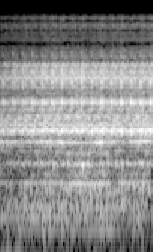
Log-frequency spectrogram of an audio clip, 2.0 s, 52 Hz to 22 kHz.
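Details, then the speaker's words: 2012 Chery QQ at idle: fast light ticking over an even idle from the top of the engine, cylinder head, growing louder as the engine warms; likely loose valve clearance, valve cover to be replaced. "outra coisa também aqui importante de acordo com o olho vai esquentando o vai aumentando o barulho aqui também Bom dia da parte superior do motor tá o cabeçote"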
